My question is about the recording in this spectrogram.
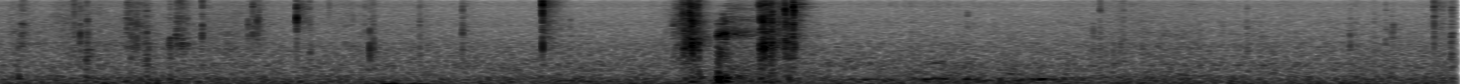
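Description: Pink butter slime being squeezed and stretched between the fingers: faint sticky clicks and crackles, with a sharp click nearly three seconds in and a louder cluster of crackles about a second later, then quieter.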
